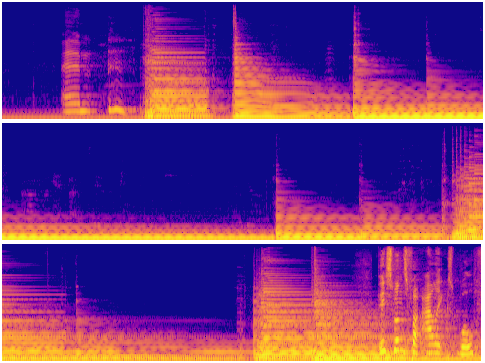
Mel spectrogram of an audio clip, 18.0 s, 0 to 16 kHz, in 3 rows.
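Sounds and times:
acoustic guitar chords ringing: 1.6 - 18.0.

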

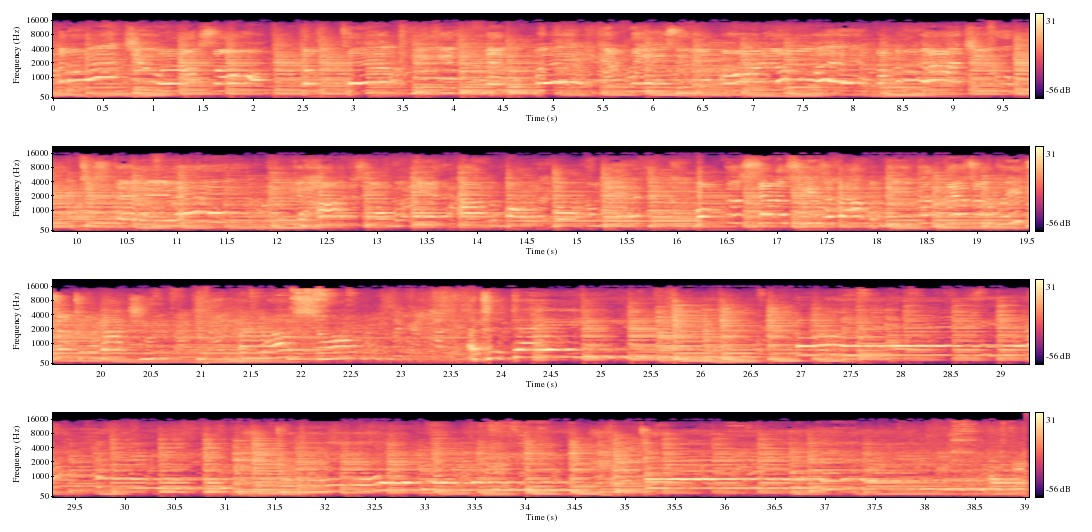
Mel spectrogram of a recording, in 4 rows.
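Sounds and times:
woman singing: 0.0 - 23.0, 23.6 - 39.0
grand piano playing chords: 0.0 - 39.0.

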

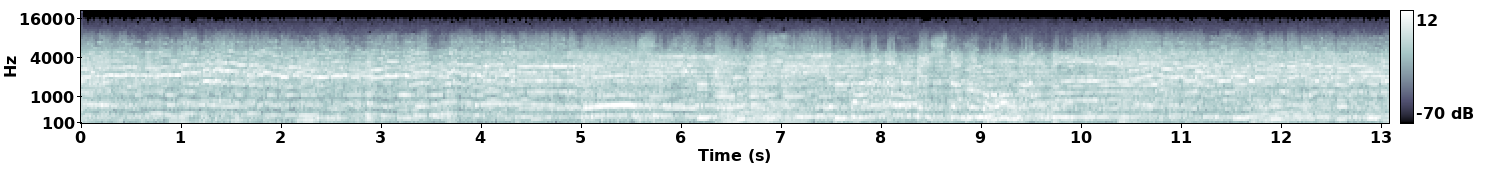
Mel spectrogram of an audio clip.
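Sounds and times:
electric guitar: 0.0 - 13.0
keyboard: 0.0 - 13.0
clarinet melody: 10.3 - 13.0.

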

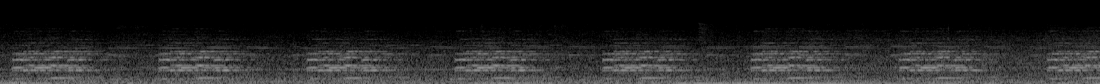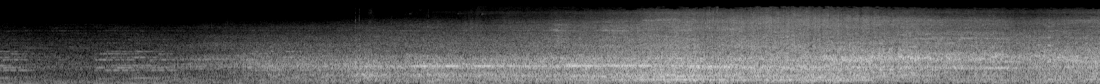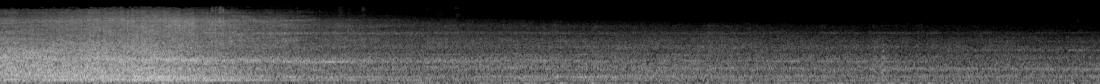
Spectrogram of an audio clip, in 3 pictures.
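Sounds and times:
train wheels on rails: 11.4 - 33.0.

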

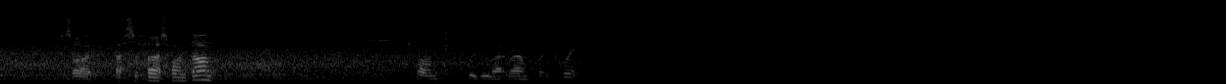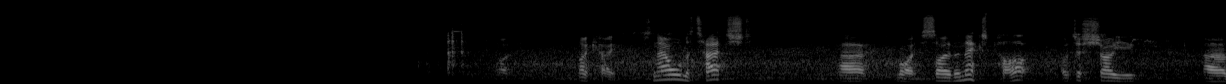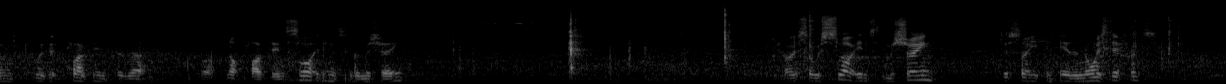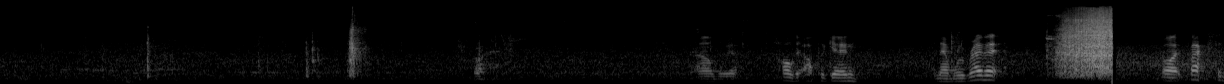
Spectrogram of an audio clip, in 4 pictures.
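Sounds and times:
faint background noise: 0.0 - 7.2, 16.4 - 49.0.

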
